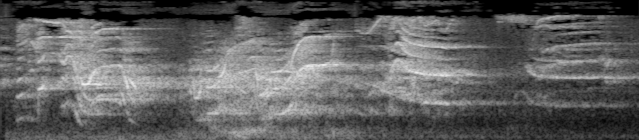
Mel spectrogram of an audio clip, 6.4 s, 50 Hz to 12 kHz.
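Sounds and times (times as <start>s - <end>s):
orca sound: 0.1s - 5.0s.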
